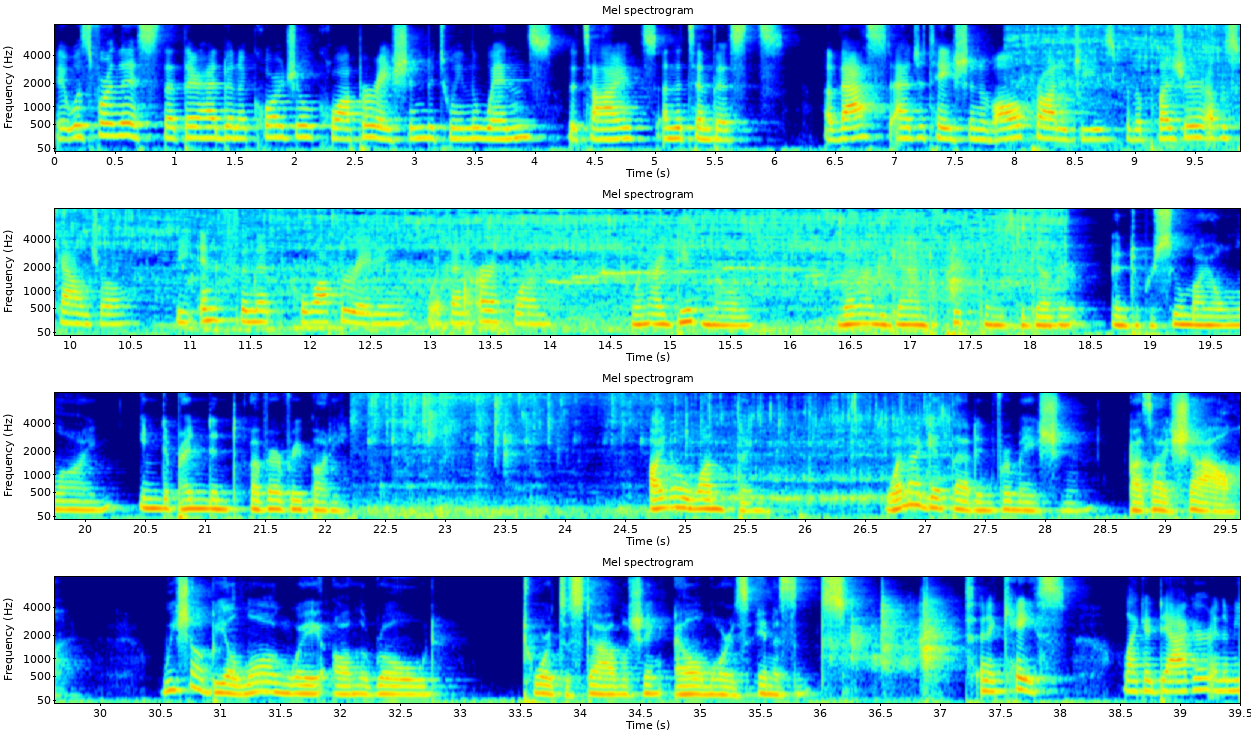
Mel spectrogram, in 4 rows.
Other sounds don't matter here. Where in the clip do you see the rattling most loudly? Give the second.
37 s.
